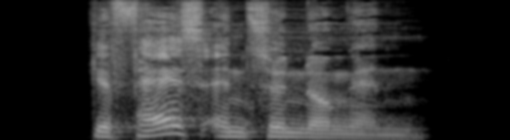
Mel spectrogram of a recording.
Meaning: plural of Gefäßentzündung
- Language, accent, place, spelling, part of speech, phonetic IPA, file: German, Germany, Berlin, Gefäßentzündungen, noun, [ɡəˈfɛːsʔɛntˌt͡sʏndʊŋən], De-Gefäßentzündungen.ogg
